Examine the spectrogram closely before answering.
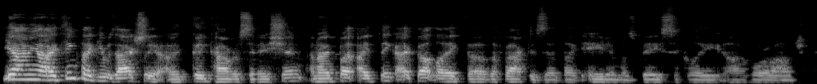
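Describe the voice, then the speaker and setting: A man's voice: medium pitch, expressive, a little fast, few pauses, poor audio. A man in casual panel chat who jokes, dodges questions and rambles. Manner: joking, evasive, rambling. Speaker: panel guest.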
